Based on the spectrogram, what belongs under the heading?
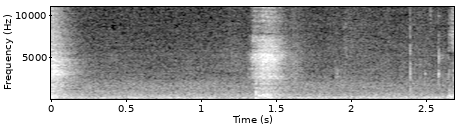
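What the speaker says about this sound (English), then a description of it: "I had to sneeze." A single sudden human sneeze bursts out about halfway through, loud against an otherwise quiet room with faint background hiss.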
